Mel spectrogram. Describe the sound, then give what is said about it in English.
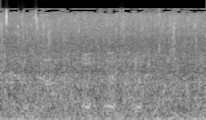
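Hot tub bubbles coming on and churning steadily, a continuous rushing, frothy roar with a deep low hum underneath that holds an even loudness throughout. “The bubbles just came on in the hot tub.”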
